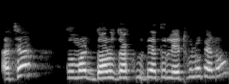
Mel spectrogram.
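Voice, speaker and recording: A young woman acting a wife in a domestic drama, questioning and then shouting in fury. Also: high-pitched, steady tone, quick pace, highs cut off.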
